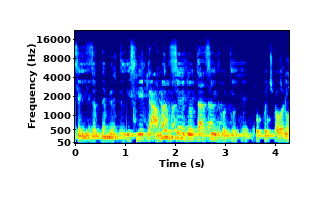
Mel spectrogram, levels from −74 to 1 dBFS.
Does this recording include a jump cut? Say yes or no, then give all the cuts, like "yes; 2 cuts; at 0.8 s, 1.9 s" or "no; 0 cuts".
yes; 2 cuts; at 0.9 s, 3.4 s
